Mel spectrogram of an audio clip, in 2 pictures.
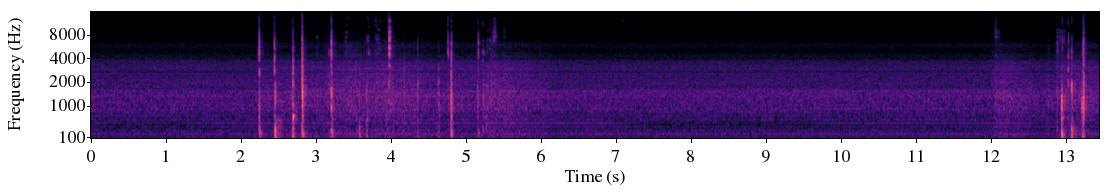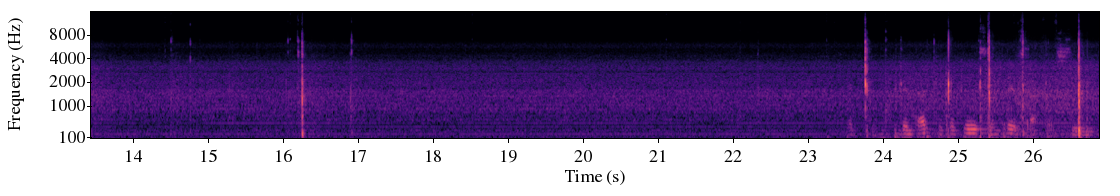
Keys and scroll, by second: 2.8 space, 3.6 p, 4.8 space, 13.1 shift+x, 16.2 space, 25.4 space, 26.6 v.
